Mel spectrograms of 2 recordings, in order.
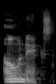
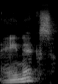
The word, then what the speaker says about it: Onyx: By the way, my name is pronounced Onyx, not Anix.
